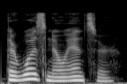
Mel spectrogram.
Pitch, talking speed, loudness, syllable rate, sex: 190 Hz, 190 wpm, -14 LUFS, 4.9 syllables/s, female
